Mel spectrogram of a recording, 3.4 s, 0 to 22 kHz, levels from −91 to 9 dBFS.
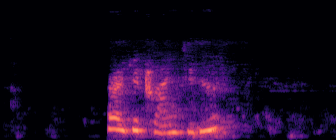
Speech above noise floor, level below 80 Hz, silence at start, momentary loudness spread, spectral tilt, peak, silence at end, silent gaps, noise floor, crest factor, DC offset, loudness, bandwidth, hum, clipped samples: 59 dB; -68 dBFS; 1.05 s; 7 LU; -9 dB/octave; -6 dBFS; 1.1 s; none; -78 dBFS; 16 dB; under 0.1%; -20 LUFS; 3.9 kHz; none; under 0.1%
